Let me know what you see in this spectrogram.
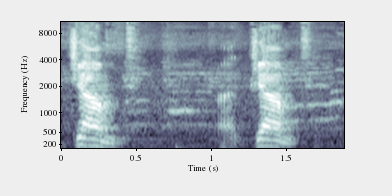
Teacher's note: After the sound P, we say the sound of T.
